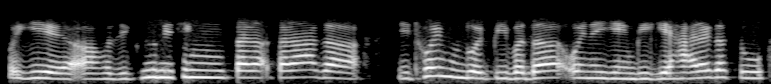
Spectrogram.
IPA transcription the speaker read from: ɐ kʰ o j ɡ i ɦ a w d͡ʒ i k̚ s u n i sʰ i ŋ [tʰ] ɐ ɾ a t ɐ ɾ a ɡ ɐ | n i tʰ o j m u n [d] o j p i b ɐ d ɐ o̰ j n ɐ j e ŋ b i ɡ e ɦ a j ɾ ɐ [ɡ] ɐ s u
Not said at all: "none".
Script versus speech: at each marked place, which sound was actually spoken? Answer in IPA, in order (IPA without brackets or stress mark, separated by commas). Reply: t, d, ɡ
